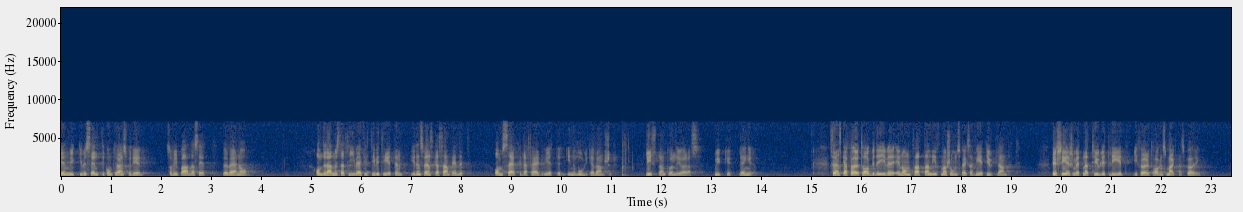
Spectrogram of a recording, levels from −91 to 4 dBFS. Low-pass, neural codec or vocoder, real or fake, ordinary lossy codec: 7.2 kHz; none; real; MP3, 64 kbps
